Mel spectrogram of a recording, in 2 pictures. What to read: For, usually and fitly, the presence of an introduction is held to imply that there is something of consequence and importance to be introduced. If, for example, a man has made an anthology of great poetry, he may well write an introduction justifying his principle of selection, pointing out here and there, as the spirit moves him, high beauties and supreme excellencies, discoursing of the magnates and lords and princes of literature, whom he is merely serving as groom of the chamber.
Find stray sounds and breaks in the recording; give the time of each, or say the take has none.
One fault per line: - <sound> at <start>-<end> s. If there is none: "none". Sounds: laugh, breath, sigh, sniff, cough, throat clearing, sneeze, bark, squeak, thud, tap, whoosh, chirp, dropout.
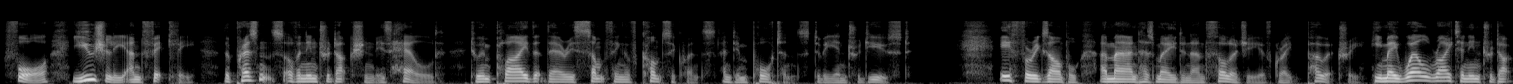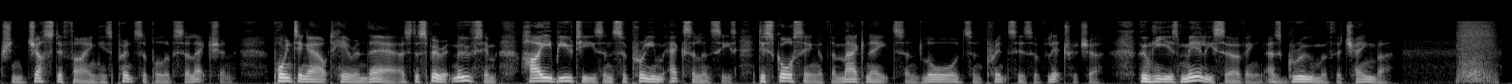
- breath at 29.7-30.1 s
